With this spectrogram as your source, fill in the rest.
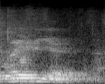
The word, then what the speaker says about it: Leiria: session, which is Nelson Martins-Ferreira from Politécnico de Leiria. Thank you very much. By the way, it's Leiria. How to pronounce it?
